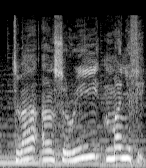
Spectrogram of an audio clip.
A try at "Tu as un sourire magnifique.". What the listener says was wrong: Non, non, non. Sourire, pas souris. Sourire. Tu as un sourire magnifique.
